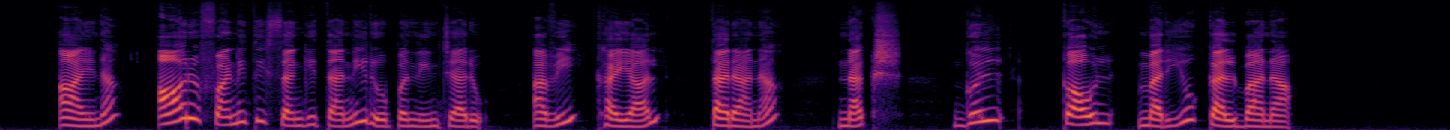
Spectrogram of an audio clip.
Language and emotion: Telugu, neutral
